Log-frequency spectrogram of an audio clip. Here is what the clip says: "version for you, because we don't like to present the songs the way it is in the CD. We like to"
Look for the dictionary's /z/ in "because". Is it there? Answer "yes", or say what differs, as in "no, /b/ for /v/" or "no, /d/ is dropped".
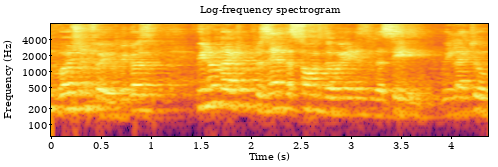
yes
